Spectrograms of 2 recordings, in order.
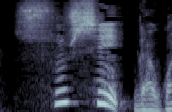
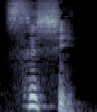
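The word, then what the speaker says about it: すし: 스시라고 하는데 이때 수시라고 하지 않고 스시.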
